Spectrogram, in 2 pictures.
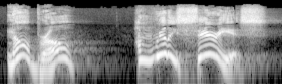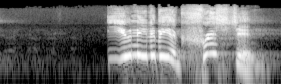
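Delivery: a son pleading with his friend in earnest; earnest plea. Retold or imitated. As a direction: press him, really serious.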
